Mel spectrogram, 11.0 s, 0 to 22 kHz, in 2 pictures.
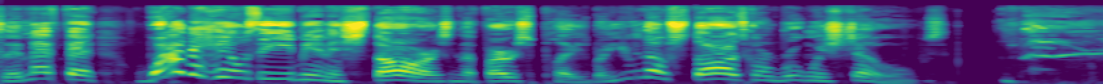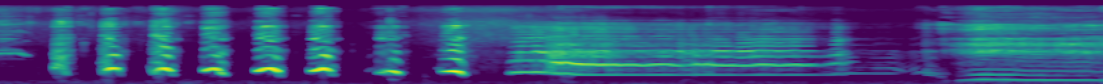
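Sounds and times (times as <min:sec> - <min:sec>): man laughing high-pitched: 0:05.0 - 0:10.5.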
